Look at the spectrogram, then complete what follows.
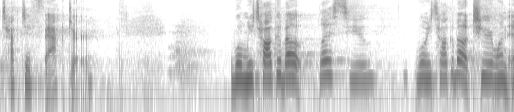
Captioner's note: coughs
